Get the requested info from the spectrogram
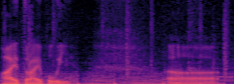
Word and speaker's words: IEEE: Оно произносится, я тоже для себя недавно узнал, I Triple Э, опубликовали а, статью с а, самыми высоко деменде, как это, востребованными а, языками программирования.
